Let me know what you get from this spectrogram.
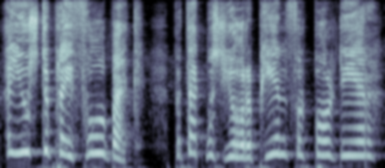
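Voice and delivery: too-high granny voice; Mrs Doubtfire. Acted. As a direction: lay it on as an old nanny, pitched far up. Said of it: "That's not how Missus Doubtfire sounds".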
